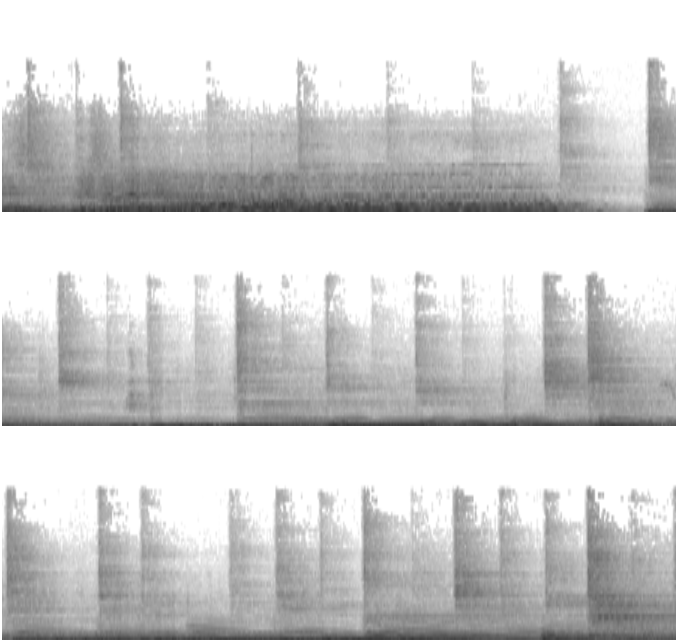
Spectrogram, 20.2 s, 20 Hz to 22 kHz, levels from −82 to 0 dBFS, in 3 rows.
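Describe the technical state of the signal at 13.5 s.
At 13.5 s the signal is intact, with no audible dropout, distortion, clicks or other technical fault.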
